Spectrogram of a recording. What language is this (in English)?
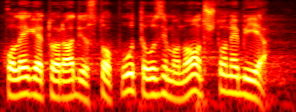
Serbian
